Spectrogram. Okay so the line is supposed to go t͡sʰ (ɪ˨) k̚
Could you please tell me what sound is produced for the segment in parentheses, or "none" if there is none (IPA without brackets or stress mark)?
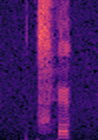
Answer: ɪ˨˥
